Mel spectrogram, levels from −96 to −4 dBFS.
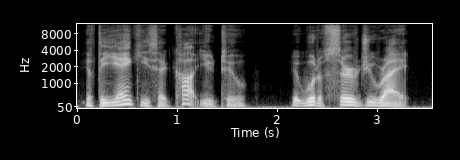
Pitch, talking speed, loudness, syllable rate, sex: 105 Hz, 220 wpm, -19 LUFS, 5.3 syllables/s, male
